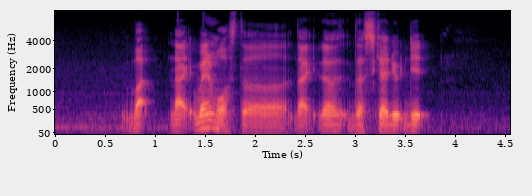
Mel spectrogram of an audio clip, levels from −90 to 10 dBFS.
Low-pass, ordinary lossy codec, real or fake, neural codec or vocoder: none; none; real; none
